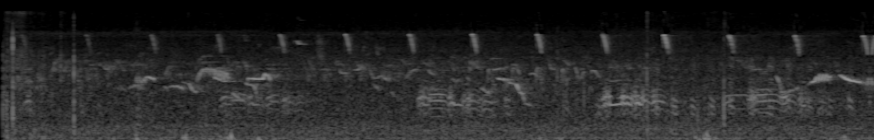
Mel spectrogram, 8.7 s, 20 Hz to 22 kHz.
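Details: European bee-eaters at Izliv Soče nature reserve on 1 June 2023, giving liquid, rolling prruip calls in irregular bursts, with a steady series of sharp, high ticks and soft background noise.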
